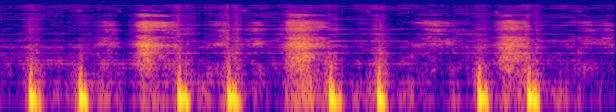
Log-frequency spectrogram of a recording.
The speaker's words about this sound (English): Until that third day, and fear gripped the hearts of every demon, every imp, because all of a sudden they heard that heartbeat again and they realized that it was not over.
